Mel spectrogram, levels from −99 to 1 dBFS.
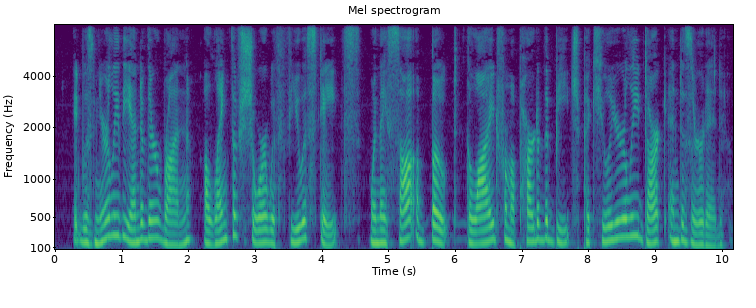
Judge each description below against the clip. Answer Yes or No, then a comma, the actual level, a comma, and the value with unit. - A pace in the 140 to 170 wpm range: No, average, 185 wpm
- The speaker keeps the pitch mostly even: No, average, 4.3 semitones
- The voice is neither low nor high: Yes, medium, 180 Hz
